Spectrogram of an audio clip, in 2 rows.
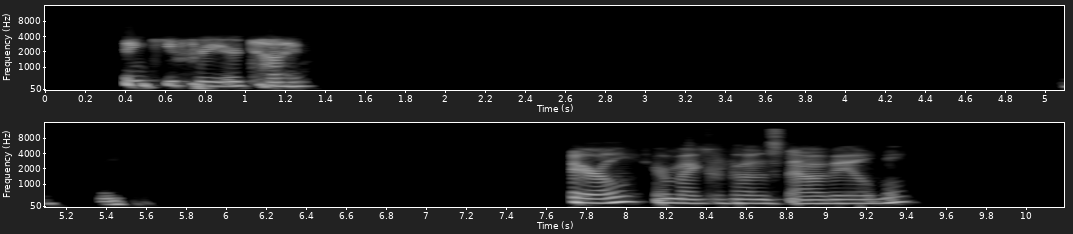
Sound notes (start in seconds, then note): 1.7 silence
